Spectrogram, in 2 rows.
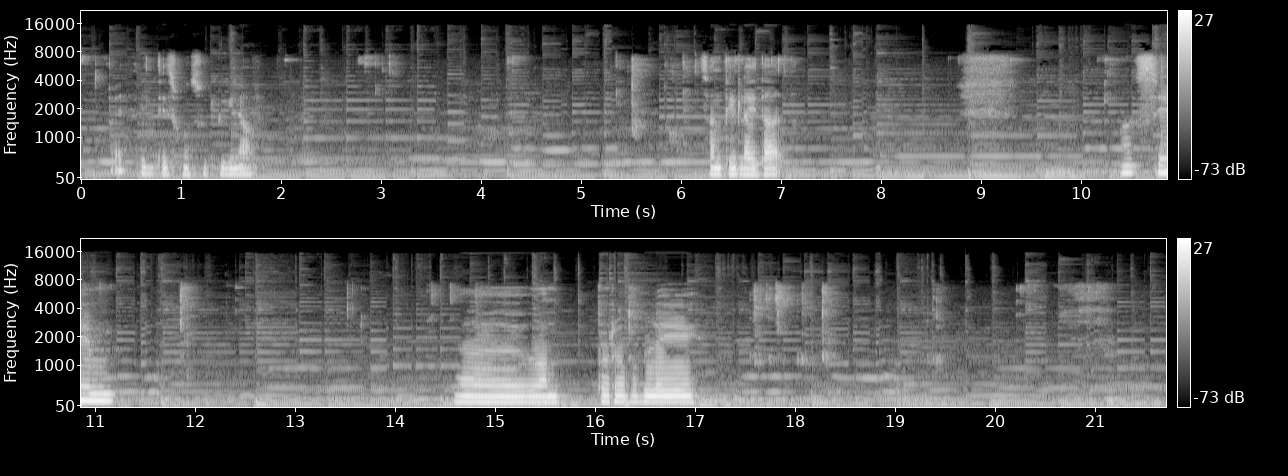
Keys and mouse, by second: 11.0 a, 19.0-20.2 middle drag, 20.2-21.7 right drag.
